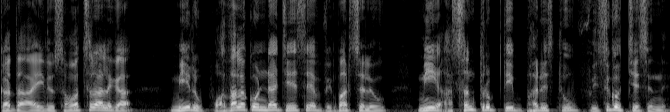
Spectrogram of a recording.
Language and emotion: Telugu, disgusted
